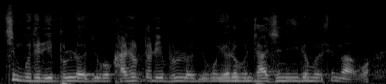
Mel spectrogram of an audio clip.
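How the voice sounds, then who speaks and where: A man pastor giving a Sunday sermon, lively and emphatic, acting out the story and addressing the congregation directly. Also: a little high, fast talker, creaky, slightly rough. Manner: animated preaching, acts out scenes, blesses the congregation.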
